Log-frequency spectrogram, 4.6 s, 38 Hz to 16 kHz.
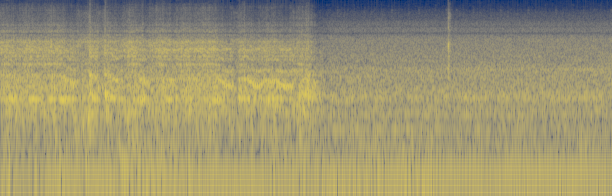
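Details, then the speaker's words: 1973 Duster slant six, unrun 21 years, after connecting the coil: uneven chuffing bursts about three per second for two seconds then low hum, smelly, exhaust mostly off; sputtering partial firing, not running. "got some oh man does that stink so we got some fire out of it"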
